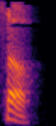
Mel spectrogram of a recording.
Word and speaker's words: Seo: Yeah, I'm half Korean. It's pronounced So for me.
